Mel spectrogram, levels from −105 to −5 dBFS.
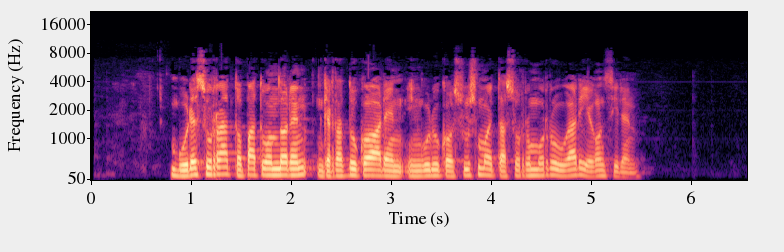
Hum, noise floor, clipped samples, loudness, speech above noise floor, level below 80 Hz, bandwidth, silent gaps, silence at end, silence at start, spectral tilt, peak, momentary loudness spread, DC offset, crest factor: none; -78 dBFS; under 0.1%; -16 LUFS; 63 dB; -62 dBFS; 8 kHz; none; 1.1 s; 0.8 s; -7.5 dB/octave; 0 dBFS; 9 LU; under 0.1%; 16 dB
